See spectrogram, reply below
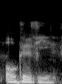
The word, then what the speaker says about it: Ogilvy: Äh, Ogilvy spricht man ihm aus und da war ich auch überrascht.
